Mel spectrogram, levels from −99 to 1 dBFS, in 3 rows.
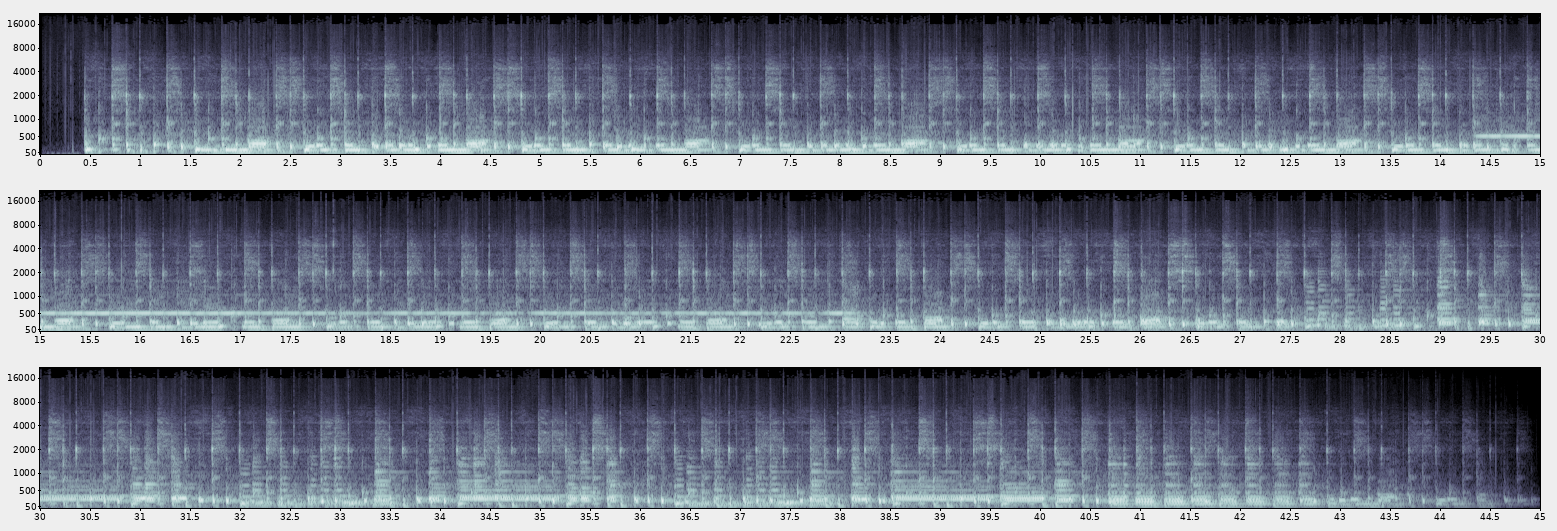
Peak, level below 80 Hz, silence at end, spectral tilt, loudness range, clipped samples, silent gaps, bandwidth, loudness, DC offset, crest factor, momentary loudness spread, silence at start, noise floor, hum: -2 dBFS; -32 dBFS; 0.3 s; -8 dB/octave; 5 LU; under 0.1%; none; 9.2 kHz; -18 LUFS; under 0.1%; 16 dB; 6 LU; 0.45 s; -44 dBFS; none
